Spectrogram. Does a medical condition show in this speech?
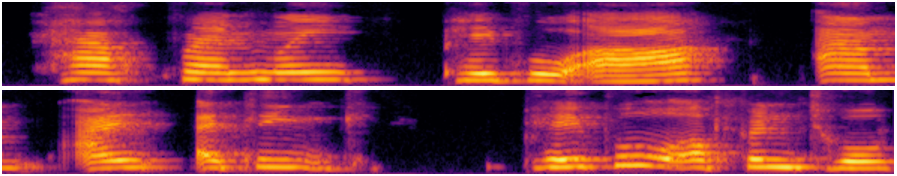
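Yes: cerebral palsy; battery-powered wheelchair user, bilateral cochlear implants for hearing loss, carries spare cochlear implant.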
